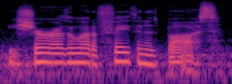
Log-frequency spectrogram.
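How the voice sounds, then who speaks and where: An actress voicing a game heroine's private, knowing inner monologue in a hushed, creaky voice. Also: female voice, mid-range voice, level tone, normal speed, a little hiss or hum, natural voice. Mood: musing.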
